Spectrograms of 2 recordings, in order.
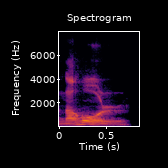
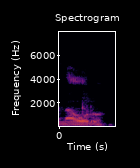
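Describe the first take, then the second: First: The name ends on a consonant, two syllables. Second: The name ends on an added vowel, three syllables.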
